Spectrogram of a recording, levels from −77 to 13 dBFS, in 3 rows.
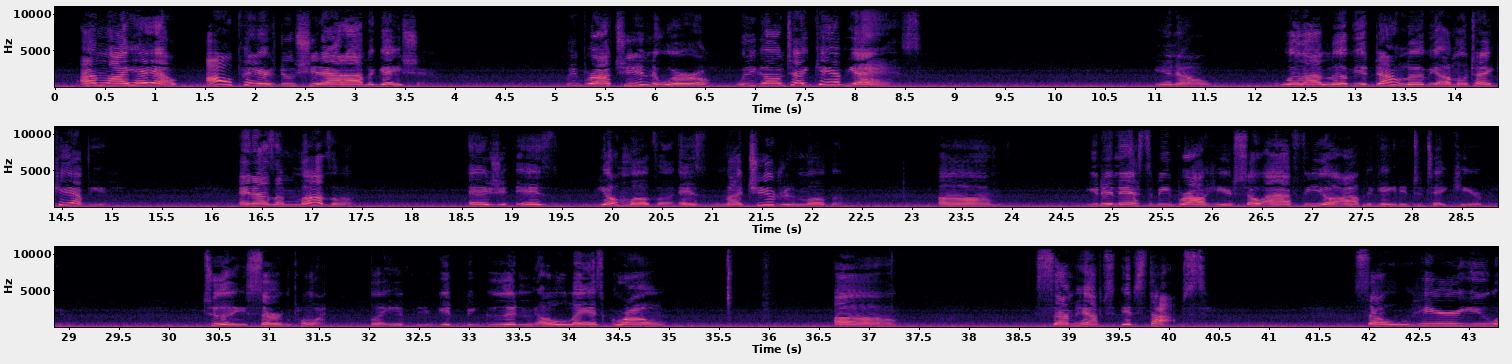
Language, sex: English, female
